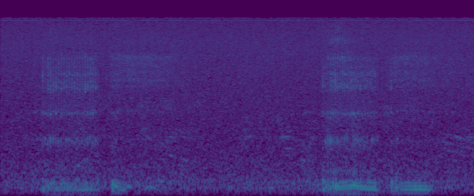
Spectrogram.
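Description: Two slow, rough, rattling breaths during sleep over steady background hiss. Snoring.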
